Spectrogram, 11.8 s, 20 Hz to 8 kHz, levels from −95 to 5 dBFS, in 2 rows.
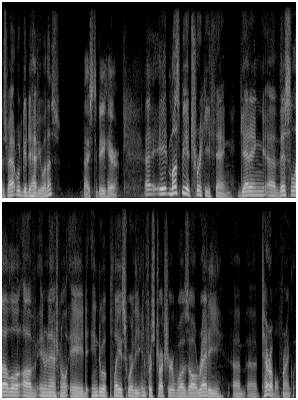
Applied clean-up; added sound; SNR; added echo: none; none; none; none.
